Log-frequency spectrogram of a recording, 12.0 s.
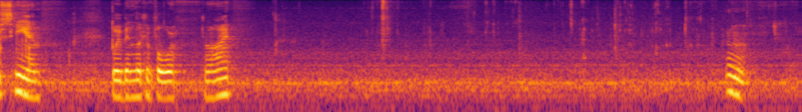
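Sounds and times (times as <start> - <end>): low steady hum: 0.0 - 12.0
man chewing chicken: 5.4 - 12.0.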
